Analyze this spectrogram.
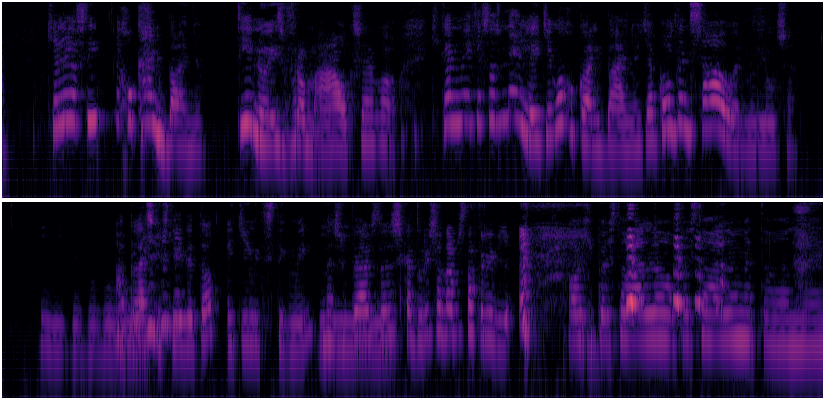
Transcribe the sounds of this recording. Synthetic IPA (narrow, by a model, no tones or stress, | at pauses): ce̞le̞jɐft̪iexo̞kɐnibɐɲo̞ | t̪ieno̞izvɾo̞mɐokseɾoɣo̞ce̞̥kɐnimiɐceɐft̪o̞zne̞le̞jceɣoexo̞kɐnibɐɲo̞ʝɐɡo̞ld̪e̞nsɐue̞ɾmilusɐ | ɐplɐsce̞ft̪it̪e̞t̪o̞e̞cinit̪i̥st̪iɣminɐsupiɐpist̪ɐsskɐt̪uɾisɐnɐpist̪ɐθɾiðʝɐoçipest̪oɐlopest̪oɐlomet̪on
